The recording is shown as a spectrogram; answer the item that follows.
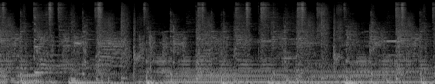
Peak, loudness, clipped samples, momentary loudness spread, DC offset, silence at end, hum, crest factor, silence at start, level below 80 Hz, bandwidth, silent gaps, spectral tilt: -16 dBFS; -31 LUFS; under 0.1%; 2 LU; under 0.1%; 0 s; none; 14 dB; 0 s; -36 dBFS; over 20 kHz; none; -4.5 dB/octave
